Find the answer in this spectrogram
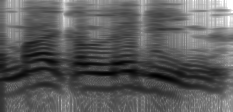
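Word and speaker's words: Michael Ledeen: Ci racconti di questa vicenda di Michael Lidl affinché ne parlasse poi con Henry Kissinger, l'uomo... – Allora, ancora... Michael, sì, la pronuncia è detta Michael Ledin.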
